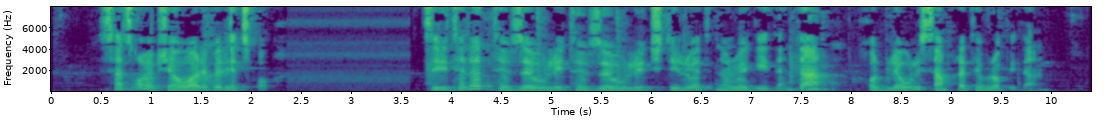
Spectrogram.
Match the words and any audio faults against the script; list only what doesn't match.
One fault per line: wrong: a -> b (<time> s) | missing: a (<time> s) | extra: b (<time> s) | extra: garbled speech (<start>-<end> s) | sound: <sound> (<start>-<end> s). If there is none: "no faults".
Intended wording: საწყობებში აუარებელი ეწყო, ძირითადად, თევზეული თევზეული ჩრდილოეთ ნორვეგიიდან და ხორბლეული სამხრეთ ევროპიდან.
no faults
